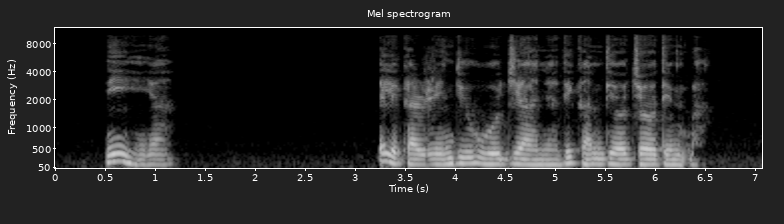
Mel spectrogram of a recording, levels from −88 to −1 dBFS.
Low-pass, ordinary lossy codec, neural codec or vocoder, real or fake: 9.9 kHz; none; vocoder, 22.05 kHz, 80 mel bands, Vocos; fake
